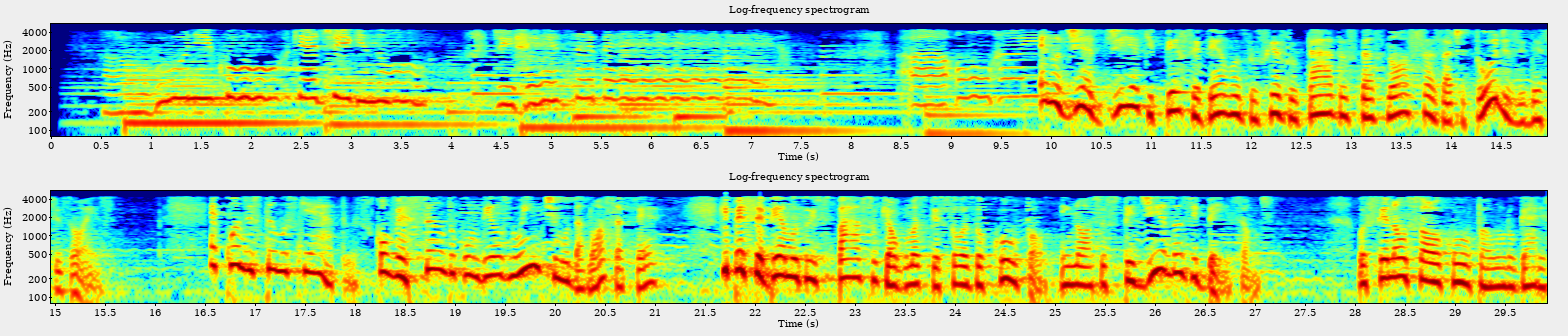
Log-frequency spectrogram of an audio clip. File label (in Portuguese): Evangélico Aniversário Casamento Romantico Feminino; Aniversários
